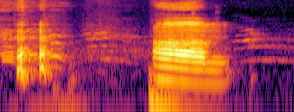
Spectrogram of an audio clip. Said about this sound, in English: I apologize, everybody. I have a cat in heat.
